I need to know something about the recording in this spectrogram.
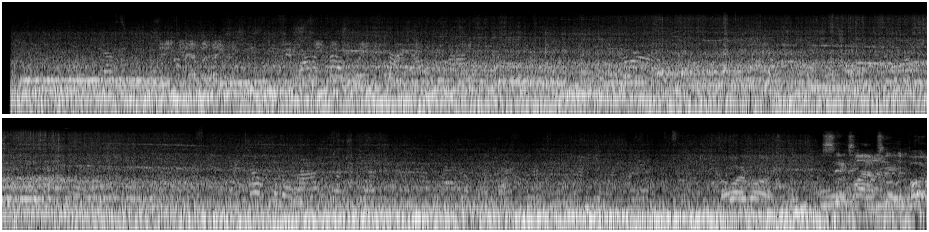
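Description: Four-cylinder pro-stock race cars' engines running on the oval, several engines overlapping in a steady loud drone whose pitch slowly rises and falls as the cars pass.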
